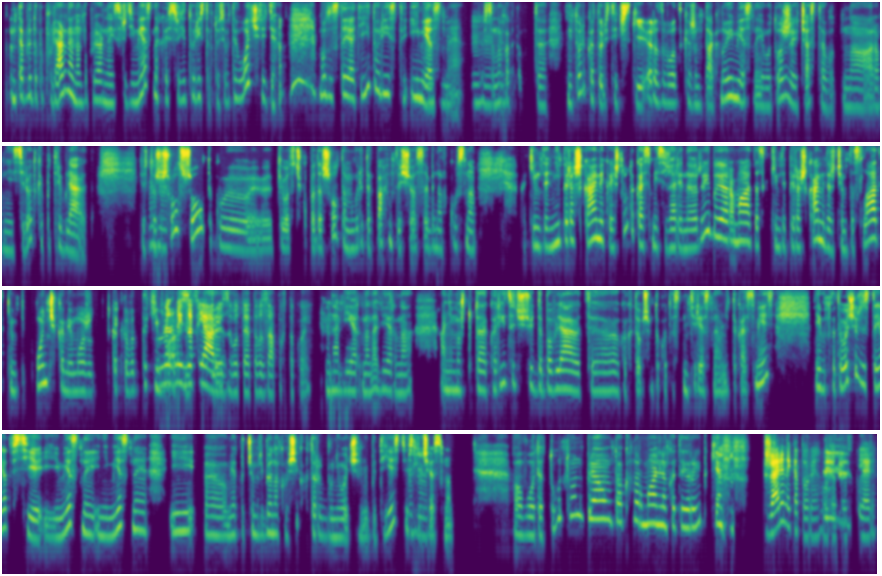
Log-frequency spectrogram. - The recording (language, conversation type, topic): Russian, podcast, Где в поездках ты находил лучшие блюда уличной кухни?
- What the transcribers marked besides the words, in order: tapping; chuckle; unintelligible speech; chuckle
